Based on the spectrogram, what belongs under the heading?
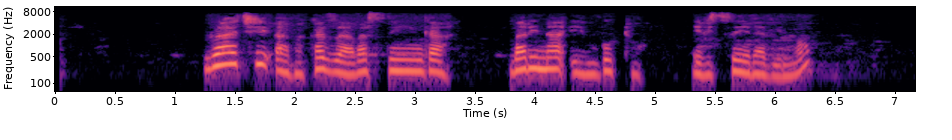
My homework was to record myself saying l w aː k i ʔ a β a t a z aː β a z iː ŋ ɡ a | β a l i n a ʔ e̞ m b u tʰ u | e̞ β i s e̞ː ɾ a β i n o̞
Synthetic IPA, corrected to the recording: l w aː c i ʔ a β a k a z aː β a s iː ŋ ɡ a | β a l i n a ʔ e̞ m b u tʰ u | e̞ β i s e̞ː ɾ a β i n o̞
